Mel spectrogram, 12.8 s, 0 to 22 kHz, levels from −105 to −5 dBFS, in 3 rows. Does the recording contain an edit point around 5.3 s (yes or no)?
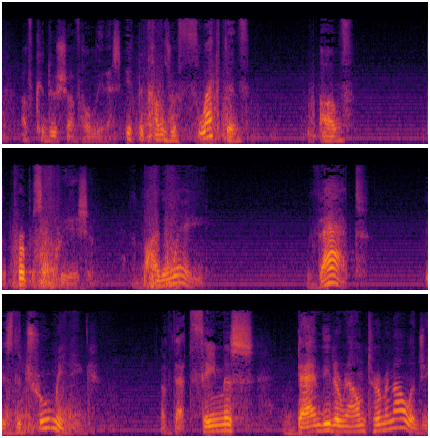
no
